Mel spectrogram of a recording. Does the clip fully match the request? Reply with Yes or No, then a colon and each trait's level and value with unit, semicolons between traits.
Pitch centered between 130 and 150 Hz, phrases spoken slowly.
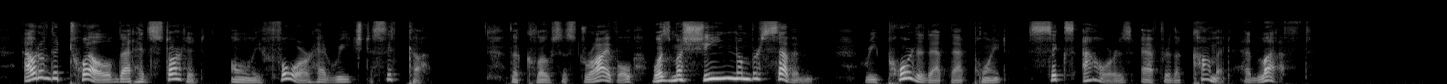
Yes: medium, 140 Hz; slow, 125 wpm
